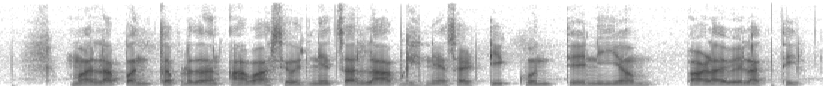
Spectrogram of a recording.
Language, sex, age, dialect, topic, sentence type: Marathi, male, 18-24, Northern Konkan, banking, question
